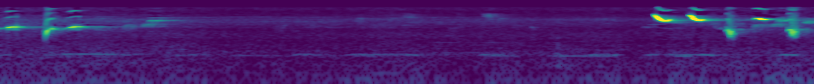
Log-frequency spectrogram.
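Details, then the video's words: Mutated rosefinch, a colour mutation, singing: a whistled opening, a quiet gap, then a quick burst of high chirps and downslurred notes in a rapid irregular series. "Μεταλλαγμένος Καρποντάκος Κελάηδισμα - Mutated Carpodacus Singing"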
